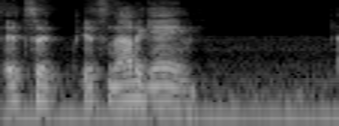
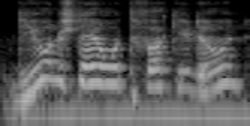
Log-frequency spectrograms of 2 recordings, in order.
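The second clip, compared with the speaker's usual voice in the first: much higher, mock furious yell at the fighter; retold trainer yell; 11 semitones higher than usual. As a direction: replay the trainer screaming, pitched way up. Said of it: "just yelled and screamed and said".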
